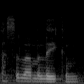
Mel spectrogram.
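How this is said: It is said in a sad, flat way.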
